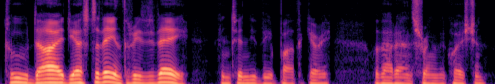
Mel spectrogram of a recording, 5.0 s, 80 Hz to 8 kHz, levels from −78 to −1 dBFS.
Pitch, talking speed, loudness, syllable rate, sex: 120 Hz, 170 wpm, -19 LUFS, 6.3 syllables/s, male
